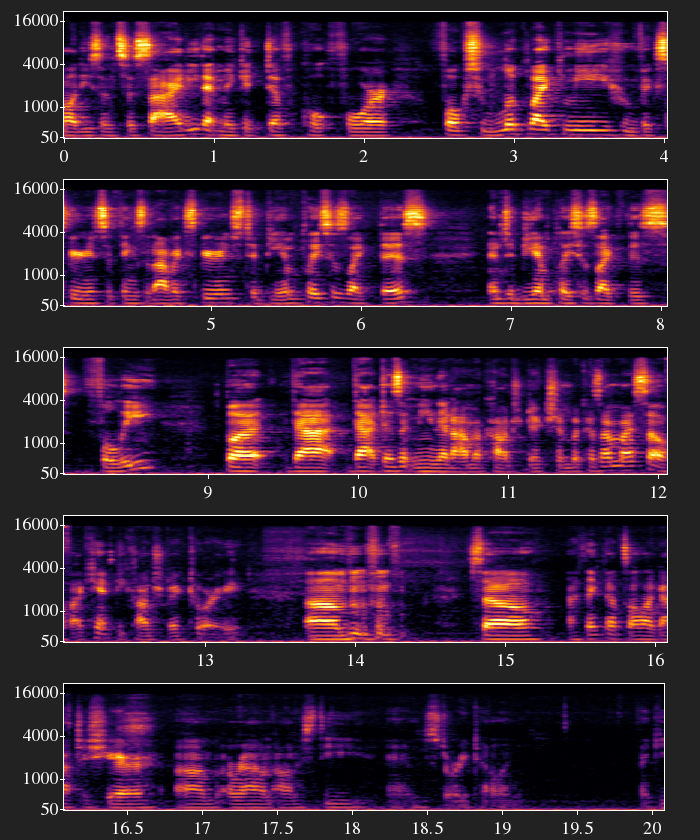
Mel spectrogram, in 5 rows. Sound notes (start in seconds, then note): 13.8 laughs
